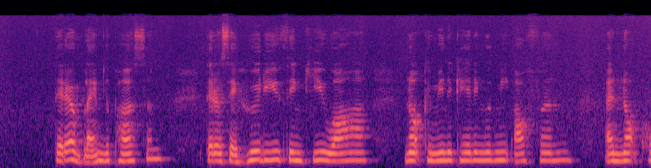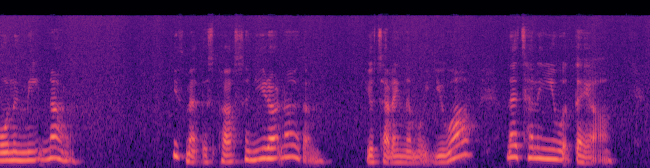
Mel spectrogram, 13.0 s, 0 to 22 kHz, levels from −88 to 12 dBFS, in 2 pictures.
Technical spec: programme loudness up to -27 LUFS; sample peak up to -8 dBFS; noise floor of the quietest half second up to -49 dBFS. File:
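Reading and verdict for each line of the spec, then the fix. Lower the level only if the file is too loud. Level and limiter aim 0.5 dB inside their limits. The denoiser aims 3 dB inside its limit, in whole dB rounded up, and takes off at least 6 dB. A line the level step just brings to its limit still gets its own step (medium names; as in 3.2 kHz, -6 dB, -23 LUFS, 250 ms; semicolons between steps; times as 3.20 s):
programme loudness -20.5 LUFS: fail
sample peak -4.5 dBFS: fail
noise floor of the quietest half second -42 dBFS: fail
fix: noise reduction 6 dB, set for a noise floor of -42 dBFS; trim -7 dB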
